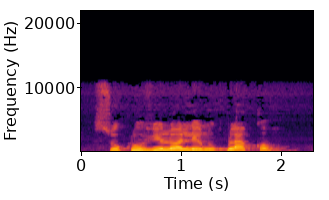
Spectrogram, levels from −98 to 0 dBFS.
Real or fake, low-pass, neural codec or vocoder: real; 10.8 kHz; none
